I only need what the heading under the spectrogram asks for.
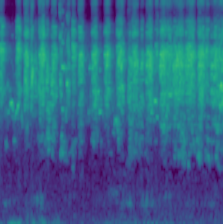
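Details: Budgerigars chirping together in a contented colony, a thick stream of high, fast, raspy twitters and chattering notes pulsing several times a second without a break.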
